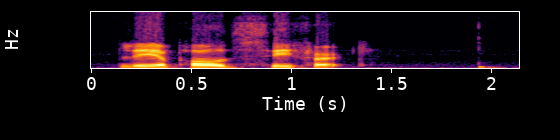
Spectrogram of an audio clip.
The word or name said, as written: Seyffert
